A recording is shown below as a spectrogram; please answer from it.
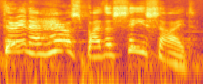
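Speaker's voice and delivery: the bear spots his family; a mild glad cry, high; excited cry. Acted. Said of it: "cried Ernest".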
